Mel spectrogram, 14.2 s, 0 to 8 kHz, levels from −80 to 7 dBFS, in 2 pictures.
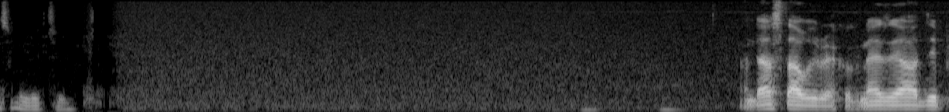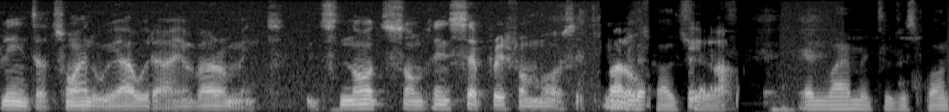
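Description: A speech recording from a call, band-limited to nothing above 8 kHz by the call's microphone processing. Background gated by the echo canceller: the canceller clamped the microphone while the loudspeaker played, so room sound drops by about 31 dB from 0.0 to 0.89 s and about 27 dB from 13.5 to 14.24 s. A faint copy of the speech trails it by 316 ms at 0.66 to 0.72 s and 13.98 to 14.04 s, and a clearer, louder copy at 12.31 to 13.52 s. This is likely echo leak, loudspeaker sound the canceller failed to remove and sent back. Between 11.68 and 12.97 s the talker's voice dips sharply, roughly 40 dB at its deepest. This is speech suppressed in double talk, the likely result of both sides speaking at once and the canceller turning everything down.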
